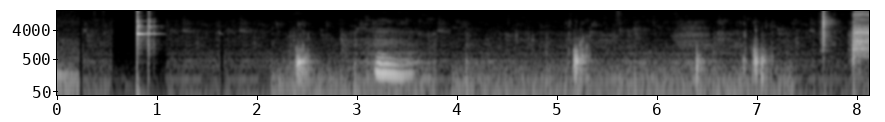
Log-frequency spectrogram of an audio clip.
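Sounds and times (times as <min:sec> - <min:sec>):
glasses of drinks clinking in a toast: 0:00.8 - 0:01.1
drips: 0:01.9 - 0:07.8
soft wet sips: 0:02.2 - 0:08.0.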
